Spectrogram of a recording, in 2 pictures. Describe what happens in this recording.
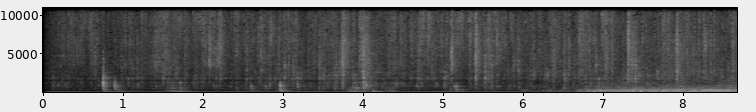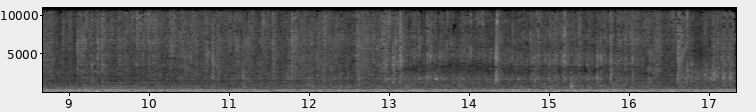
I fried frozen food in a frying pan on the stove, and I started the vent hood.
